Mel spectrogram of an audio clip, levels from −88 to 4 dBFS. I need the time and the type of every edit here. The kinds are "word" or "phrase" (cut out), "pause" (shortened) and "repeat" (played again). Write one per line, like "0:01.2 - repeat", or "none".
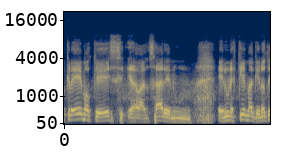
0:01.4 - phrase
